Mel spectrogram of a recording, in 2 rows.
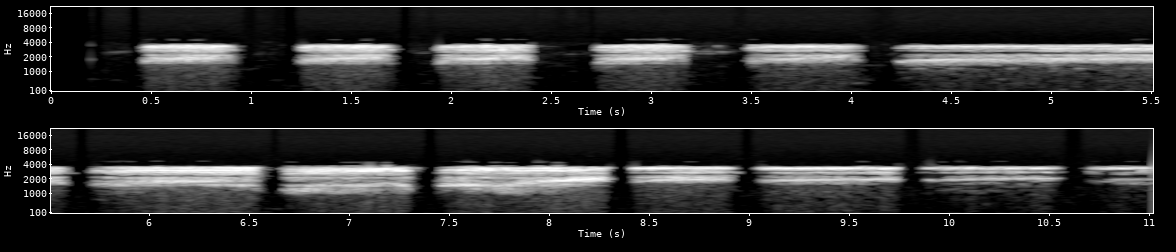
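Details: Wild barn owl at an owl box at 4:20 am in January, returning to the box, giving a run of harsh rasping screeches, short bursts first, then longer drawn-out hisses, repeated roughly every second.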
